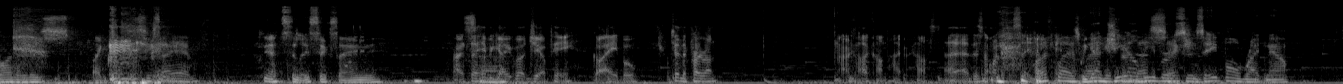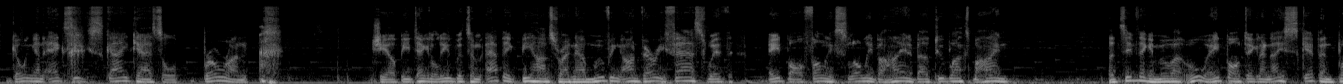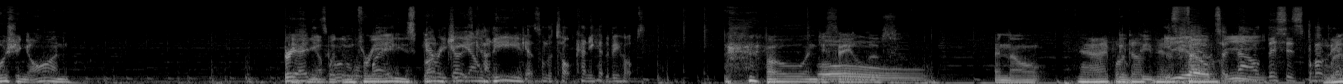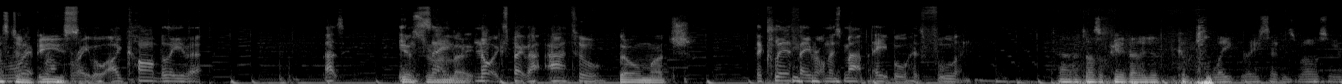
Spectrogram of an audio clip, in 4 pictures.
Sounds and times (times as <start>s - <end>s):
Speech: 0.0s - 2.0s, 4.5s - 7.2s, 8.4s - 12.9s, 13.5s - 16.0s, 17.2s - 23.6s, 24.5s - 27.6s, 29.7s - 33.3s, 34.6s - 36.2s, 36.8s - 42.3s, 43.6s - 47.2s, 47.8s - 50.0s, 50.9s - 53.7s.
